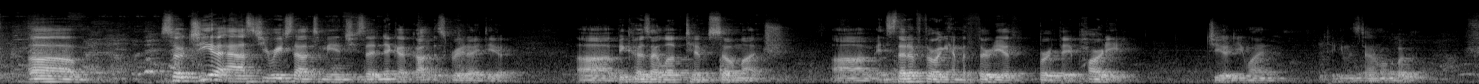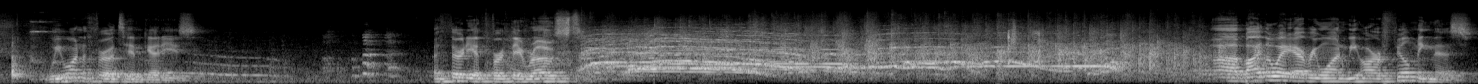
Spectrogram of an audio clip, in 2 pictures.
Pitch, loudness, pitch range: 120 Hz, -19 LUFS, 100-150 Hz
